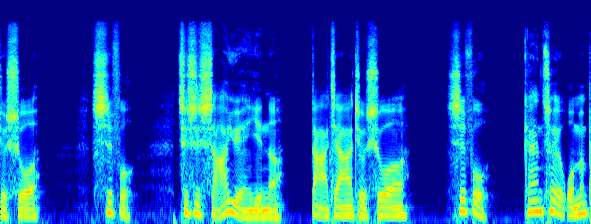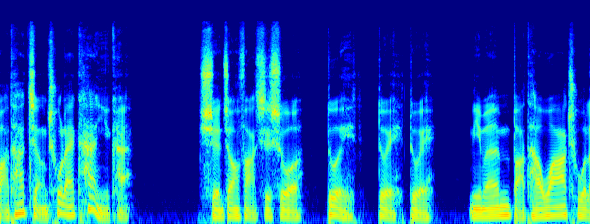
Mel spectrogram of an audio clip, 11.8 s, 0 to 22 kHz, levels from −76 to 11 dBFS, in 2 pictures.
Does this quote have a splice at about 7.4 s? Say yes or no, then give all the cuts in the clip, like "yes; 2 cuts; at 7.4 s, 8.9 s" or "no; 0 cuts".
no; 1 cut; at 2.9 s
